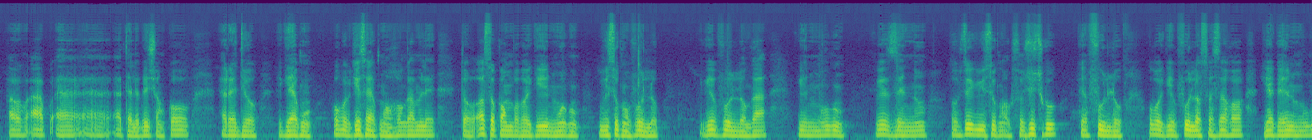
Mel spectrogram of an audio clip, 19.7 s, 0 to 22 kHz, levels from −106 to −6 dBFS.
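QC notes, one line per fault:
Throughout: Opus compression, likely in its CELT music mode. The speech is plainly grainy, rough and noisy rather than swirly, because band energies are kept while starved bands are filled with folded or noise content. Bandwidth stays full to 20.2 kHz, which fits roughly 24 kbps.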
